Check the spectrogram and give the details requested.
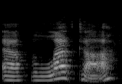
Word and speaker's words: Athleta: went to athletic how do you say that athleta athleta and this is how big the trend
